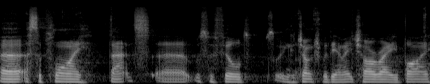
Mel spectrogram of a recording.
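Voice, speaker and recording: A man with a British accent at a medium pitch. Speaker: conference speaker. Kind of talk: conference panel talk. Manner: halting.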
